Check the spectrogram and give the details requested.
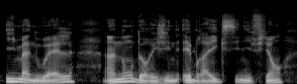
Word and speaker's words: Jmmanuel: Pour un germanophone, cela se prononce comme Emmanuel, un nom d'origine hébraïque signifiant Dieu avec nous.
